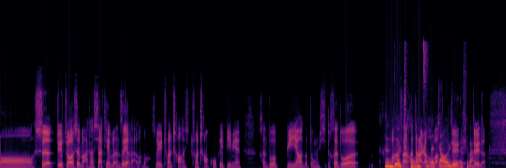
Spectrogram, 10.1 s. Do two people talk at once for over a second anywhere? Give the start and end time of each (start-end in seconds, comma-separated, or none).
7.8-9.6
